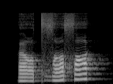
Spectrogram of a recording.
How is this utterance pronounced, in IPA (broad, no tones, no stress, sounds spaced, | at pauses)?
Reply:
a tˤ zˤ ɨ sˤ e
